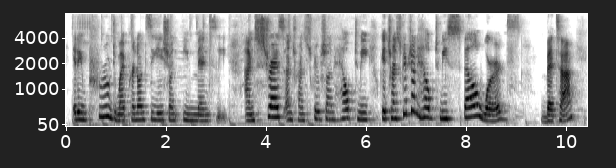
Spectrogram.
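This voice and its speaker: Music plays in the background. A woman at medium pitch speaks at a fairly slow pace with lively intonation. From Nigeria, Edo State (Benin). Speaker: aspiring broadcaster, accent coach vlogger. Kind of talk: vlog talk to camera. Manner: clear careful enunciation.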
